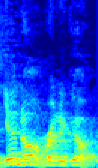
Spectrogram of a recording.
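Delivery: confident delivery. Teaching about tonality, demonstrating how a sure person answers: certain, confident tone. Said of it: "If they sound certain, they say".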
